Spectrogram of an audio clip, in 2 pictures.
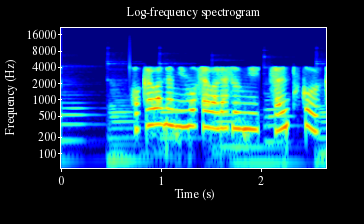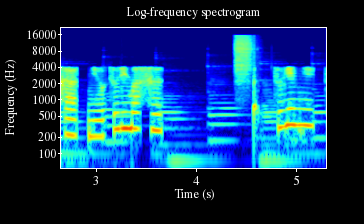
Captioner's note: spraying effect; Spraying Effects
